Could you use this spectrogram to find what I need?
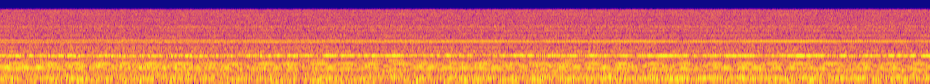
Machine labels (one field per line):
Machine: pump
